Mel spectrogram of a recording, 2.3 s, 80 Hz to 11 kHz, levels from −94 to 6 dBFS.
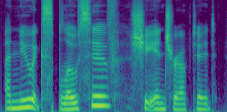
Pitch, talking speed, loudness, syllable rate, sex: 195 Hz, 130 wpm, -16 LUFS, 5.5 syllables/s, female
